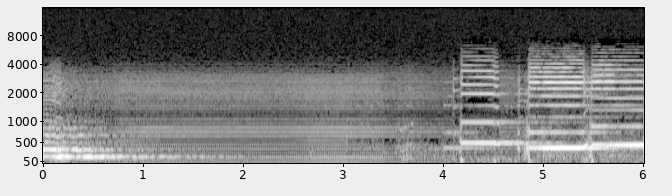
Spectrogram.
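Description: Electric guitar playing a slow ballad melody: a held note rings and fades away over about four seconds, then new single notes are picked about four seconds in.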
